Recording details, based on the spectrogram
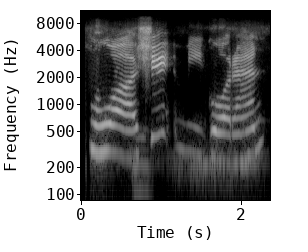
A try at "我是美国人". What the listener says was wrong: मी नहीं मई, 美国人।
